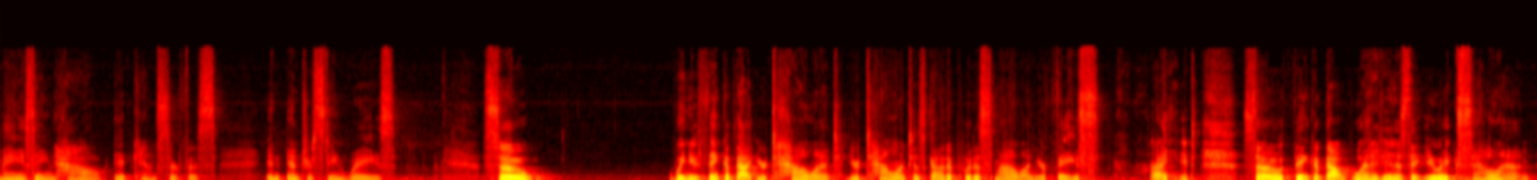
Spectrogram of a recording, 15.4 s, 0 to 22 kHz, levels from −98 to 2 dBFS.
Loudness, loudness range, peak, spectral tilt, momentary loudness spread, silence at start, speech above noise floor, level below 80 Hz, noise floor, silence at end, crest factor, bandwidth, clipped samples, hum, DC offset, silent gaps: -34 LUFS; 13 LU; -14 dBFS; -5 dB/octave; 18 LU; 0 s; 39 dB; -66 dBFS; -73 dBFS; 0.1 s; 22 dB; 16 kHz; under 0.1%; none; under 0.1%; none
